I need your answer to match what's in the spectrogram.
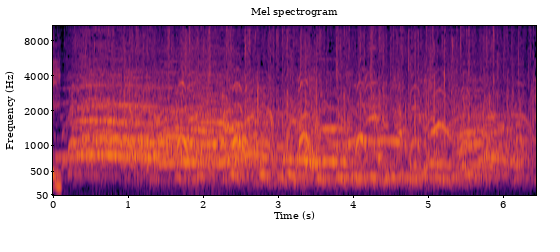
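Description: A crowd cheers and whoops loudly over steady applause, many voices overlapping in high, excited shouts that hold for several seconds without a break.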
